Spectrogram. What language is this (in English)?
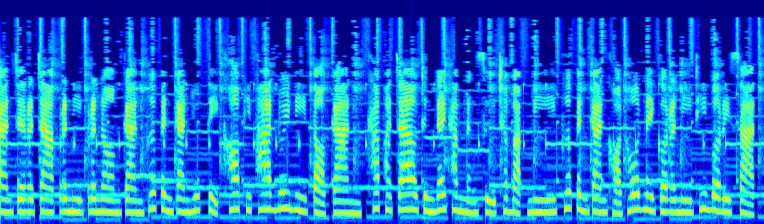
Thai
